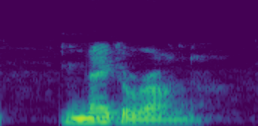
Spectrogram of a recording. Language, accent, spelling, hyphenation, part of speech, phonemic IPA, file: English, Southern England, megaron, meg‧a‧ron, noun, /ˈmɛɡəɹɒn/, LL-Q1860 (eng)-megaron.wav
- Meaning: The rectangular great hall in a Mycenaean building, usually supported with pillars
